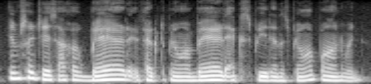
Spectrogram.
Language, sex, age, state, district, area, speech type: Kashmiri, male, 30-45, Jammu and Kashmir, Ganderbal, rural, spontaneous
